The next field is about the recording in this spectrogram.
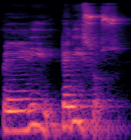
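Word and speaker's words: περισσός: Esta palabra perizos, que se escribe como suena, perizos, solamente que con doble S, S-S-O-S, perizos.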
